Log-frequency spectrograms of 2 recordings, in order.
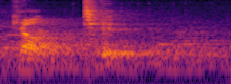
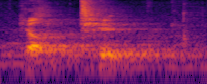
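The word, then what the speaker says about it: Kaltxì: and it's pronounced Celtic. Celtic. The t. This one letter. Yep, this is a, what's the word, a grapheme or something? Forget the word. But it's an ejective.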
